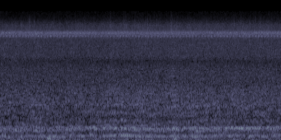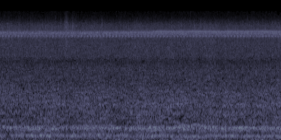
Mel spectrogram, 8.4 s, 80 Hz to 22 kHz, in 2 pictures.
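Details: Steady droning of honey bees in a nuc colony started in 2017, taken 19 September 2018. The buzz stays even and unbroken, a low rich hum layered under a constant high, thin tone.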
